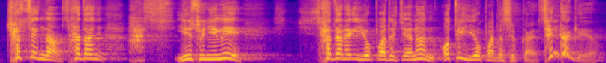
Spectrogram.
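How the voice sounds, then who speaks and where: A male pastor giving a lively sermon, laughing often, acting out voices and dropping in English phrases. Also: very high voice, a little fast. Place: church sanctuary.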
